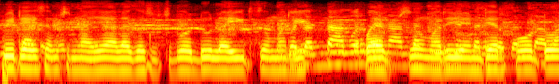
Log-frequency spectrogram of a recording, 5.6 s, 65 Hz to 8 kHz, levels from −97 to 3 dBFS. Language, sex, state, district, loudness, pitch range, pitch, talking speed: Telugu, male, Andhra Pradesh, Sri Satya Sai, -19 LUFS, 145-160 Hz, 150 Hz, 140 wpm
